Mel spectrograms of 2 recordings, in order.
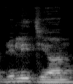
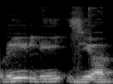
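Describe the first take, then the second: First: Said in the usual way. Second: "religion" broken into separate syllables; "religion" pulled apart for learners; split syllables. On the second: Shown as a demonstration. Word split by syllable, then whole.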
